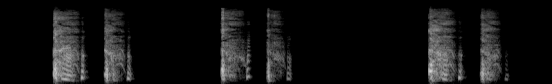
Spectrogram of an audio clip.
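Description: Six short, harsh coughs come in three pairs with quiet gaps between, each with a slightly barking quality: a mild barking cough.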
